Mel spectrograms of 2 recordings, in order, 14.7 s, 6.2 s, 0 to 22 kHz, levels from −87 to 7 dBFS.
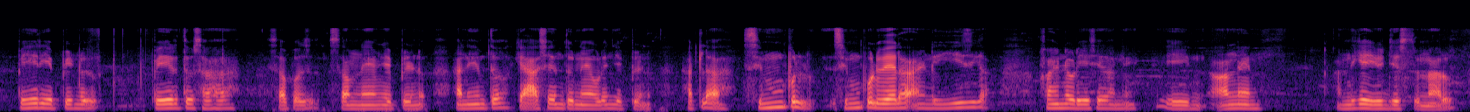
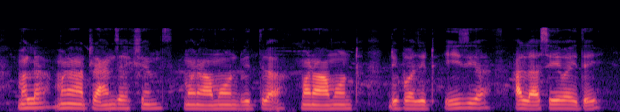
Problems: none marked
